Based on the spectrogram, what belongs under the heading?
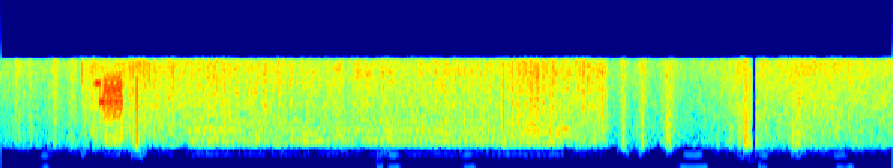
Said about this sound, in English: Your radio is not making it all static.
